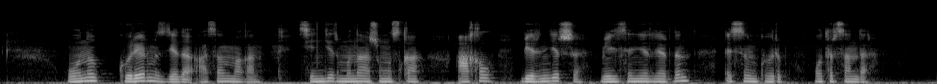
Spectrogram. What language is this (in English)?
Kazakh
